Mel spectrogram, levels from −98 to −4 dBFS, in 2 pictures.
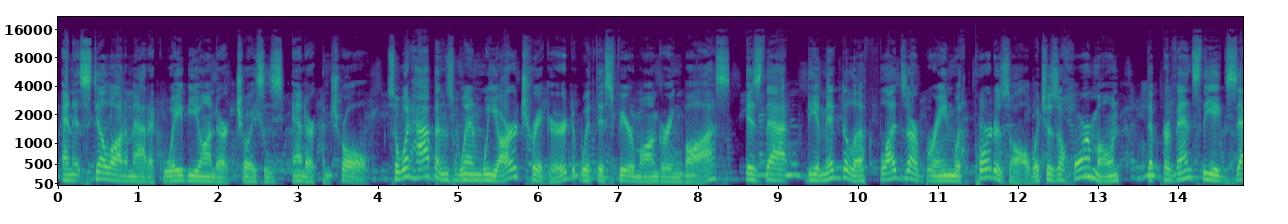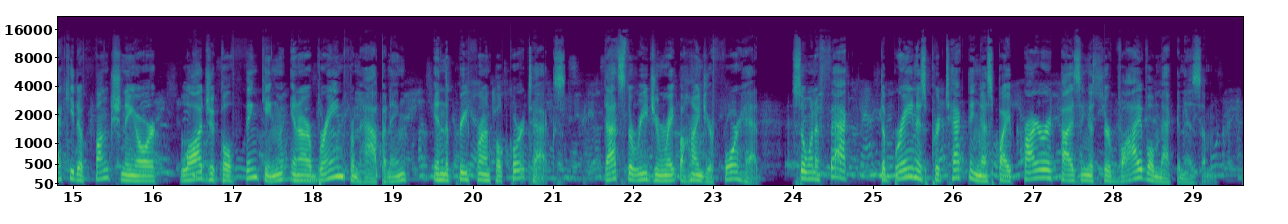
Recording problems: background chatter; noticeable; throughout; 3 voices, 15 dB below the speech

